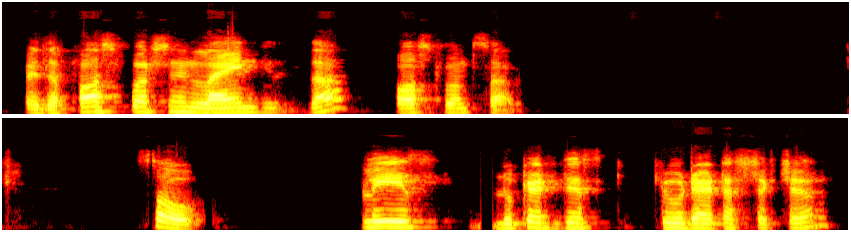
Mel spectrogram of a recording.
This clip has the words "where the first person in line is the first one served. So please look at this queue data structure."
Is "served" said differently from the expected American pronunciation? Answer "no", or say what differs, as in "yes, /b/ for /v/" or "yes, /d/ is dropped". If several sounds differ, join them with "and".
yes, /v/ is dropped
